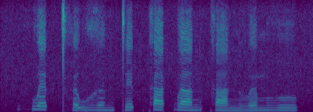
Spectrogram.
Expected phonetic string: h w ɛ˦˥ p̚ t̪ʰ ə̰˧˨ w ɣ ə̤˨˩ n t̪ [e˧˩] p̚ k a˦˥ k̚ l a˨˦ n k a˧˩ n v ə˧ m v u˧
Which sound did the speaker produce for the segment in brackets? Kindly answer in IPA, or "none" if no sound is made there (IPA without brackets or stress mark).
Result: e˦˥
